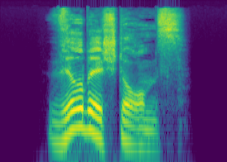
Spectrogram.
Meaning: genitive singular of Wirbelsturm
- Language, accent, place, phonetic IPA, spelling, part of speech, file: German, Germany, Berlin, [ˈvɪʁbl̩ˌʃtʊʁms], Wirbelsturms, noun, De-Wirbelsturms.ogg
